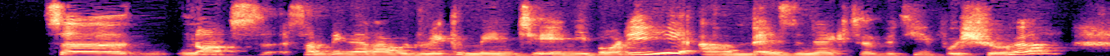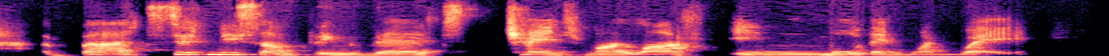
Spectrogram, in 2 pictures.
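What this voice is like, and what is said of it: South African accent. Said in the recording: “as you can tell, I'm not originally from Houston, although that's where I live right now, unless some people think that this is a Houstonian accent. I'm originally from South Africa”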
